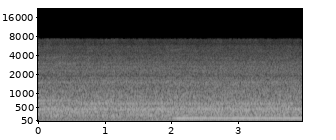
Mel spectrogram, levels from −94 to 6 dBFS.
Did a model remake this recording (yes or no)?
no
